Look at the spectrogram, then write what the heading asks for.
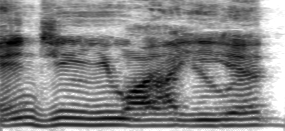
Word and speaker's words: Nguyen: uh another guy named Alex Ocho and George Nguyen. How do you pronounce it, Chris? Is it is Nguyen a Vietnamese name? N G N G U Y E N Nguyen is closest, yeah.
